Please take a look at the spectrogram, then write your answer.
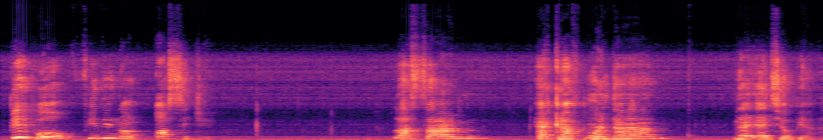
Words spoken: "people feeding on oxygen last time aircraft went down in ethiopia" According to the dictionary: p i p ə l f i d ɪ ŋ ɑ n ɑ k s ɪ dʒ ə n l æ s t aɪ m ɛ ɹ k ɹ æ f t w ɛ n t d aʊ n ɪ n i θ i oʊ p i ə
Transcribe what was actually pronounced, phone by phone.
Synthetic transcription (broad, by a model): p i p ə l f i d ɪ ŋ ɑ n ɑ s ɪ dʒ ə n l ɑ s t aɪ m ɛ k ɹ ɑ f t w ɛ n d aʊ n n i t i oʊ p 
